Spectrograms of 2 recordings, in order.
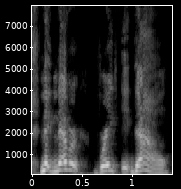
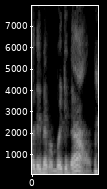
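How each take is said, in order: First: Drawn out at half speed, word by word; slow emphatic repeat. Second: Said in the usual way. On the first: Real, not acted. Hammering home to viewers what is never explained, slow and emphatic. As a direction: spell out "They never break it down" very slowly.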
